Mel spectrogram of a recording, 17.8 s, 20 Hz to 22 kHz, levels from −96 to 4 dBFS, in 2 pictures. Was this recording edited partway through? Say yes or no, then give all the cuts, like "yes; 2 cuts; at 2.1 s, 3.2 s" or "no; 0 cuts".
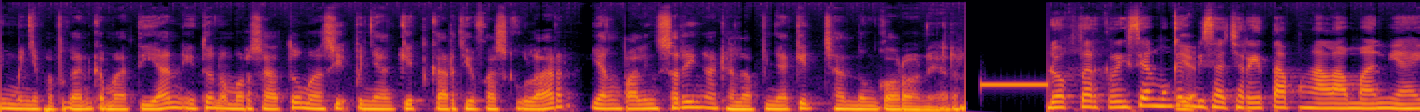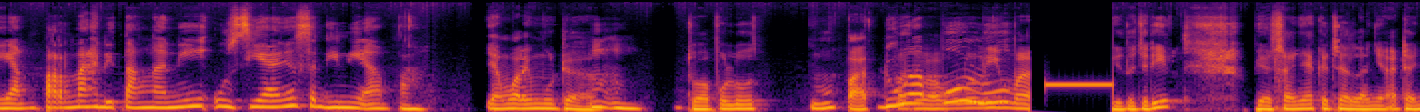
yes; 2 cuts; at 6.1 s, 15.6 s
